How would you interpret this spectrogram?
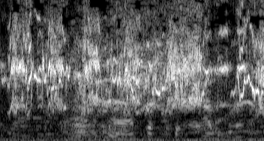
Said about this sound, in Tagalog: nandito tayo naman sa mga ibon ni Sir Marvin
